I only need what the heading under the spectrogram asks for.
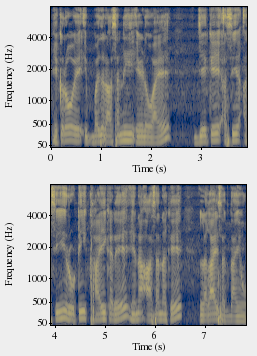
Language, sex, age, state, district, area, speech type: Sindhi, male, 45-60, Delhi, South Delhi, urban, spontaneous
